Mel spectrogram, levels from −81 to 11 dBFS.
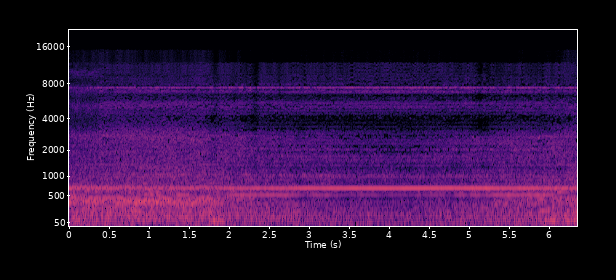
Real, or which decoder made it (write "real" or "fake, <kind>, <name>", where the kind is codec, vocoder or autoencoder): fake, autoencoder, DAC-VAE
